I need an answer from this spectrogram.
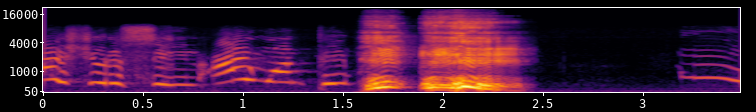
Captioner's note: clears throat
